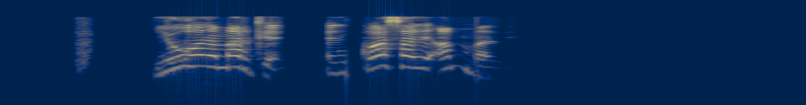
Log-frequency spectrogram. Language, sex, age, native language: Icelandic, female, 60-69, French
